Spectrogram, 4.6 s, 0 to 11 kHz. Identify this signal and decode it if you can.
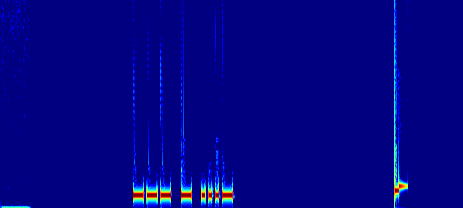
Morse code, heard as a keyed tone, about 36 wpm, 700 Hz. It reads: OTV
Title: USA Call Sign Postfixes - 3 Letters 35wpm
